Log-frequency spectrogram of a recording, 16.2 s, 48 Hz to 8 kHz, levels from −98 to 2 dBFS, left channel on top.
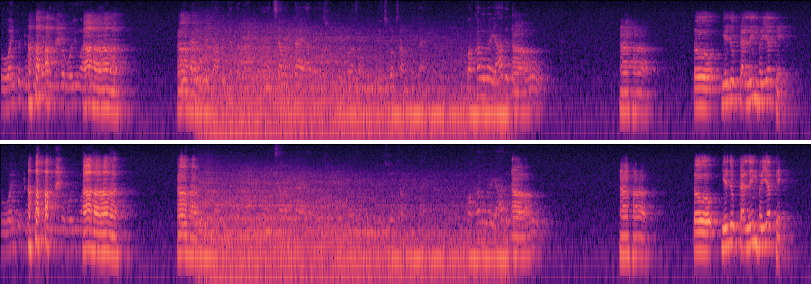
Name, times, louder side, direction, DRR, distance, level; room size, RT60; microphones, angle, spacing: voice 1, 0.0-2.1 3.6-8.6 9.3-10.9, left 5 dB, 75° left, 9 dB, 0.6 m, -40 dB
voice 2, 0.6-1.2 1.6-2.4 3.5-4.0 10.2-10.6 12.4-12.9 13.9-15.6, right 5 dB, 60° right, 10 dB, 0.5 m, -27 dB
sound 1, 3.9-10.2, equal, 5° left, 1.1 m, -35 dB
5.7 x 4.1 x 4.9 m, 0.90 s
head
